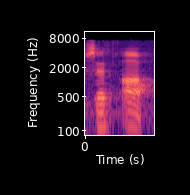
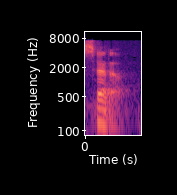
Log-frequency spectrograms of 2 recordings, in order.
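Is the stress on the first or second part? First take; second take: second; first. First: The stress is on the second part. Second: The stress is on the first part. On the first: It is used as a verb. "The verb takes stress on the second part" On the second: It is used as a noun. "the noun takes stress on the first part"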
